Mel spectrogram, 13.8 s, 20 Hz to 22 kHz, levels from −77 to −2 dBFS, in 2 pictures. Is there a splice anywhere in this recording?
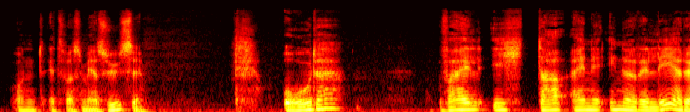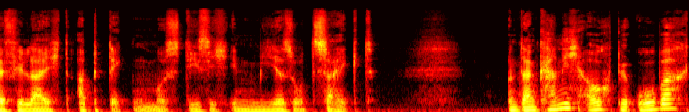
no; 0 cuts

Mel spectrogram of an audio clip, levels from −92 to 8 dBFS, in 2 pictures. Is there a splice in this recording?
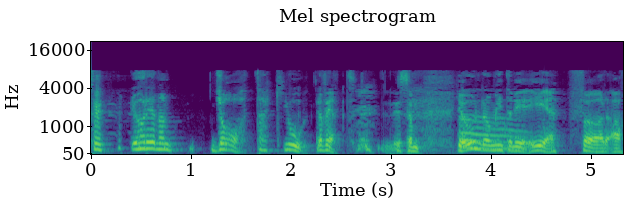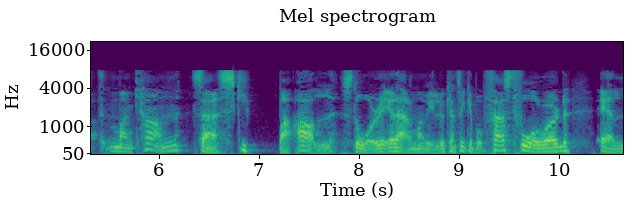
yes; 1 cut; at 1.1 s

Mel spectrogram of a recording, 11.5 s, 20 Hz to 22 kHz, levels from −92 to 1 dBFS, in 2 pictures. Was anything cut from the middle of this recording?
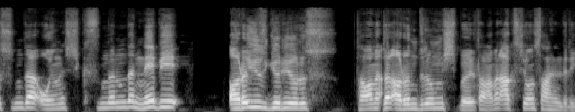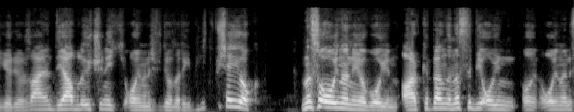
yes; 1 cut; at 3.8 s

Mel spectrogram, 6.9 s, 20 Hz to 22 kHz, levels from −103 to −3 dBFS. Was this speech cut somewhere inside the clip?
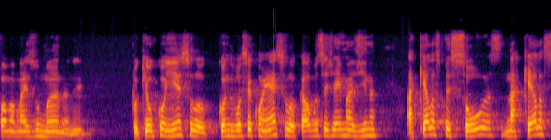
no; 0 cuts

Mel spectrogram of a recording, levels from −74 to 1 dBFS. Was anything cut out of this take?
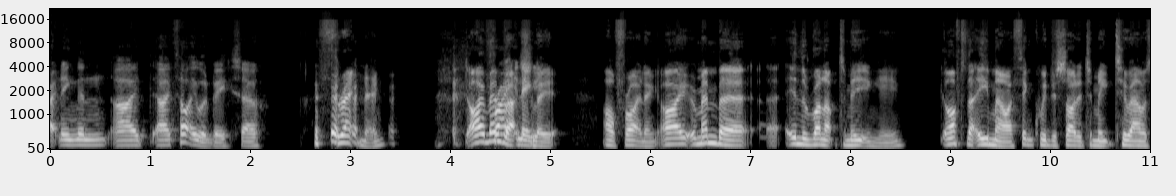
no; 0 cuts

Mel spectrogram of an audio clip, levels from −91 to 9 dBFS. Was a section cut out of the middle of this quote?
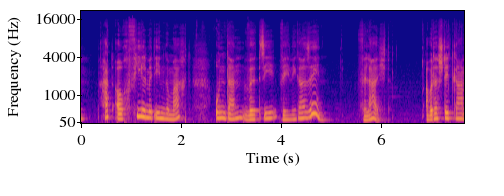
yes; 2 cuts; at 3.6 s, 5.2 s

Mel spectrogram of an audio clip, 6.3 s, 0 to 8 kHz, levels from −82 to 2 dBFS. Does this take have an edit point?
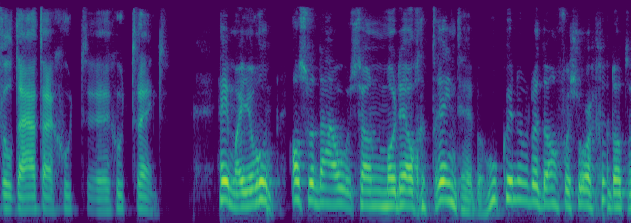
yes; 2 cuts; at 1.8 s, 2.8 s

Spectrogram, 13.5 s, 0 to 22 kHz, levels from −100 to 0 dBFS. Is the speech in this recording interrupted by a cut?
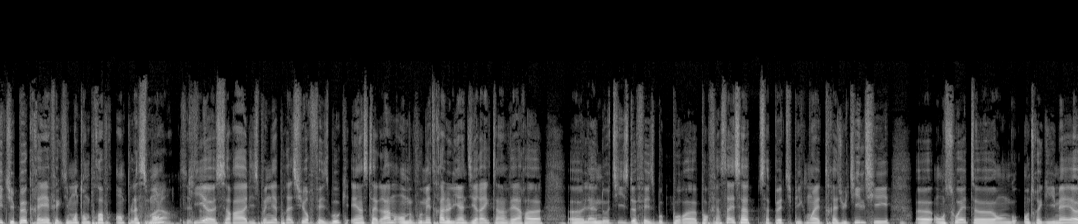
no; 0 cuts

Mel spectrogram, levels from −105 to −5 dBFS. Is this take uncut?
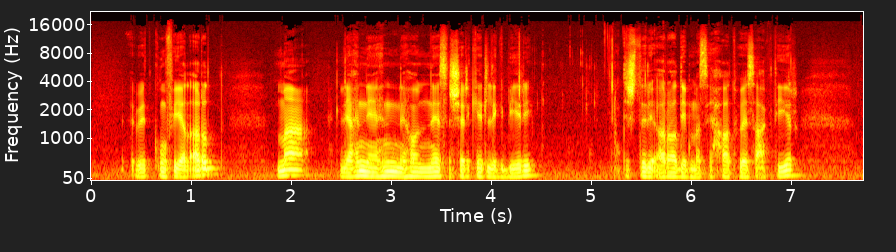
no; 2 cuts; at 2.4 s, 3.6 s

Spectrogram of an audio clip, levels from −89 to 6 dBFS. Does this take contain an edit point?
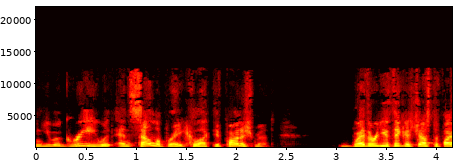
no; 0 cuts

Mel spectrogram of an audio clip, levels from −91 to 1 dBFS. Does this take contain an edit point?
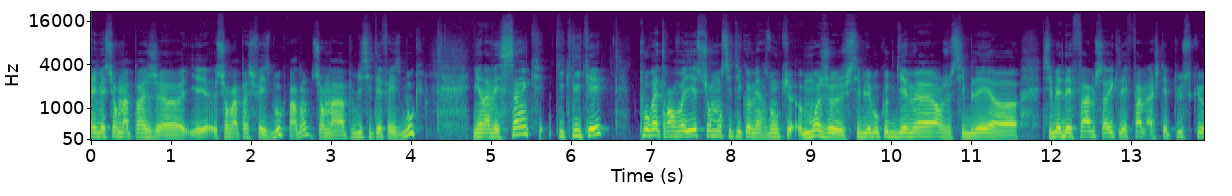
no; 0 cuts

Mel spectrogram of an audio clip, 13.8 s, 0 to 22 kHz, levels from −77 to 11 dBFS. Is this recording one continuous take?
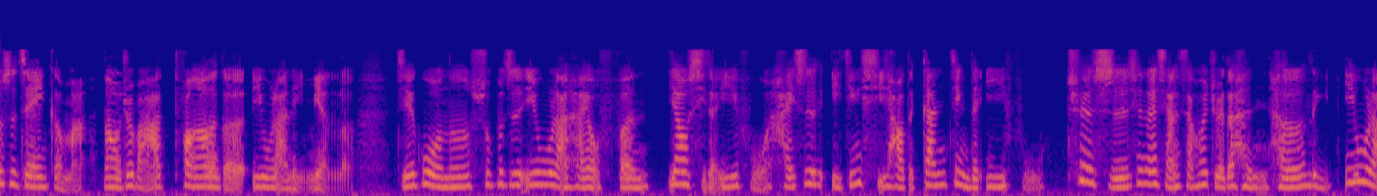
no; 1 cut; at 3.9 s

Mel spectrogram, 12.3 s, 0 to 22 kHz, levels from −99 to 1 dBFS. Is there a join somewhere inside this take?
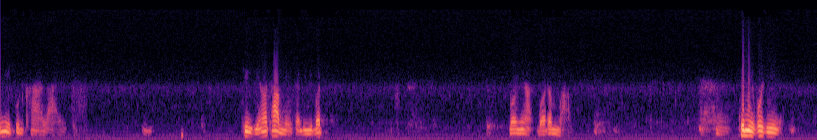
no; 0 cuts

